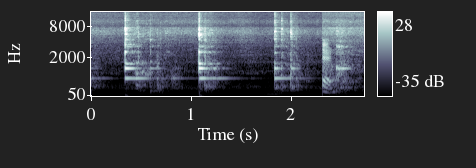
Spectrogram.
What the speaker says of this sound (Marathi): मसाला टाकायचे हलवून घ्यायचे।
